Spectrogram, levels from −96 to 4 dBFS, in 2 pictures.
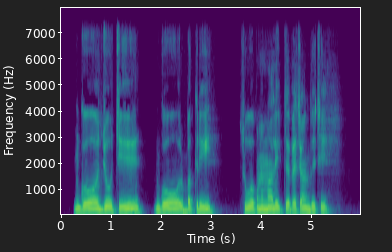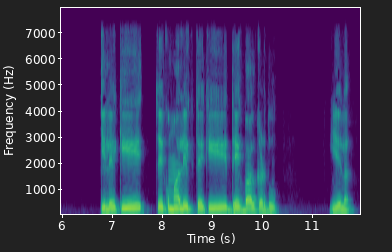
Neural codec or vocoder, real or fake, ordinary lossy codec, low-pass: none; real; none; 7.2 kHz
